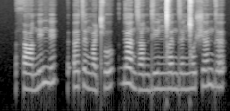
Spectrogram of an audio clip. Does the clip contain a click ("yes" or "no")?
yes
